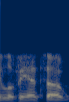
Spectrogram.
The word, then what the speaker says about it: Livanta: Google Play Store and search for the word Livanta. That's Livanta, Livanta. And in case you were wondering, we say Livanta.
